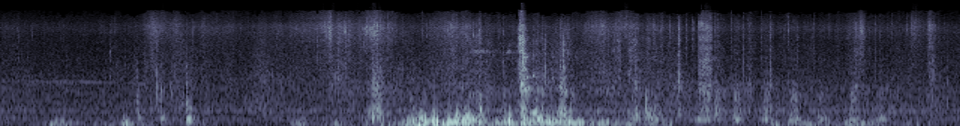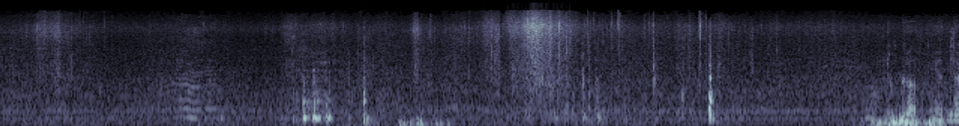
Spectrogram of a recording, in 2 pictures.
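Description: Honeybees buzzing in a hive at winter's end, a steady dense drone with individual bees flying close past, rising and falling in loudness throughout.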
